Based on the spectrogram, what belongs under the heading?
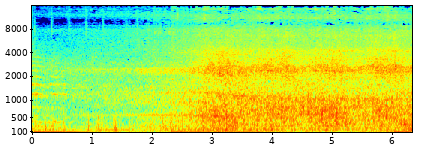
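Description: Slovenian Railways passenger multiple unit passing close by: the rumble of wheels on rail builds from about two seconds in and stays loud as the carriages go past.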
